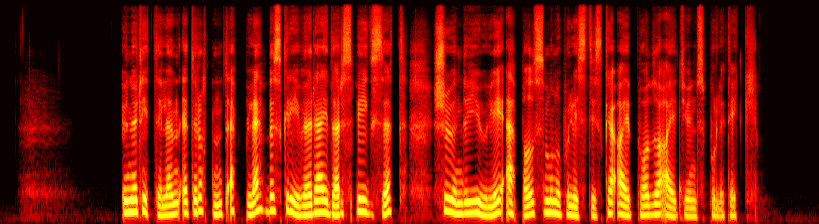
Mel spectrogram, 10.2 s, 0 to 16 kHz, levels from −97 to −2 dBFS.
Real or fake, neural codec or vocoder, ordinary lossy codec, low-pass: fake; autoencoder, 48 kHz, 128 numbers a frame, DAC-VAE, trained on Japanese speech; none; 14.4 kHz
